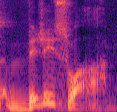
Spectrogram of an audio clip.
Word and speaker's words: Vichyssoise: And now Dan is here with a class in French pronunciation. Dan? That's right, Kara. Today's word is Vichyssoise, Vichyssoise, which is actually just a fancy French word for cold potato soup.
